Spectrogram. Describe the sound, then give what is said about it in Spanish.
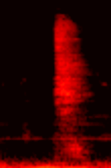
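A single sharp sneeze bursts out in the middle of a short moment, close and fairly loud, over a steady low hum with no talking. “salud.”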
